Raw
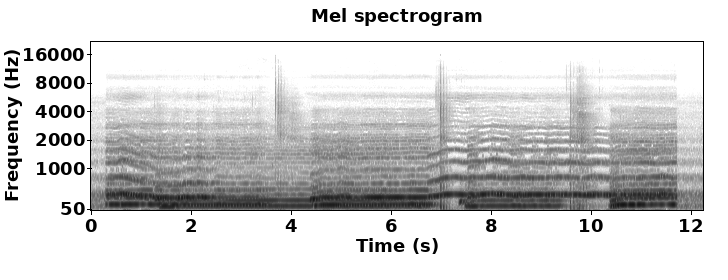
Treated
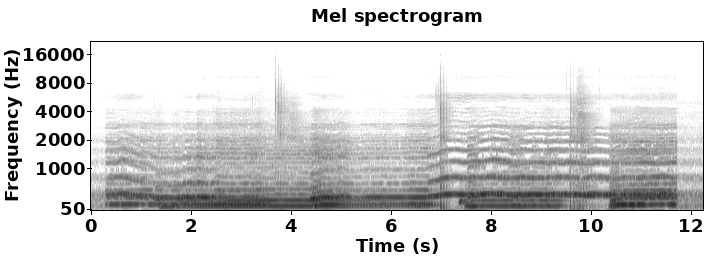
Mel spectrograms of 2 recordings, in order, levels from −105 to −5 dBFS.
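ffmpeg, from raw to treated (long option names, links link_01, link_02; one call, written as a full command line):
ffmpeg -i in.wav -af "volume=5dB,afade=type=in:start_time=1.61:duration=0.94:silence=0.354813,afade=type=out:start_time=4.61:duration=0.64:silence=0.251189,afade=type=in:start_time=6.13:duration=0.93:silence=0.316228" out.wav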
